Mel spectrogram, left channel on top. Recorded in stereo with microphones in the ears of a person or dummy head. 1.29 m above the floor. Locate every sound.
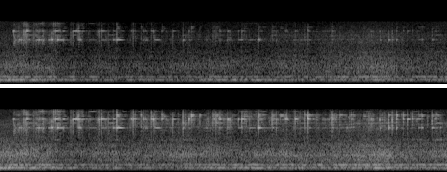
0.1 s keys jangling: 10° left (ahead or behind); by 4.5 s 45° right (ahead or behind)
